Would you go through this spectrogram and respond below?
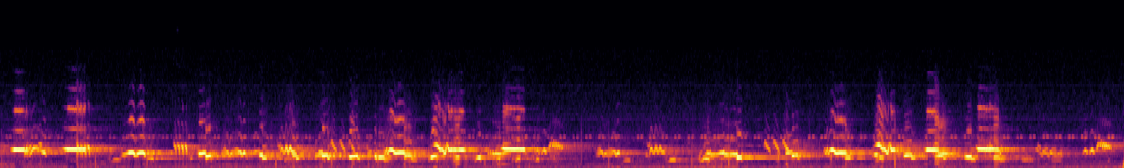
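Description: Several songbirds sing in a continuous run of bright chirps and warbling phrases, fairly close and clear, with a steady low hum underneath and no talking.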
